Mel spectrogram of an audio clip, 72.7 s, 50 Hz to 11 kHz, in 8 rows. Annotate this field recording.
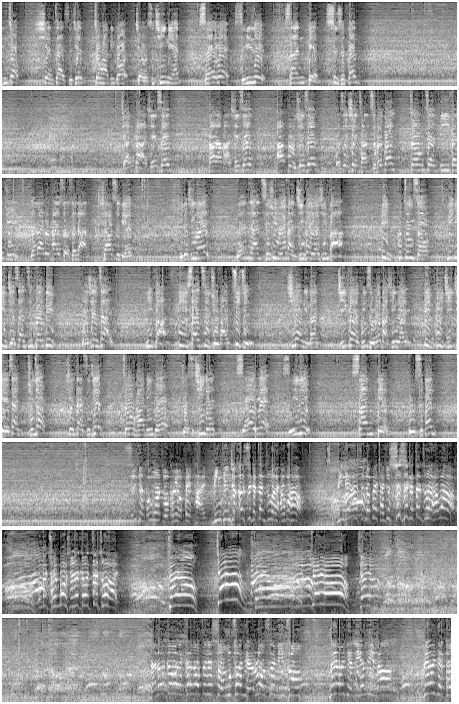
Police are working with protesting students confrontation, Sony ECM-MS907, Sony Hi-MD MZ-RH1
